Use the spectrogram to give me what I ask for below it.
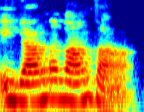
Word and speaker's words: Iyanla Van Zant: That's how they say her name, Iyanla Van Zant.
